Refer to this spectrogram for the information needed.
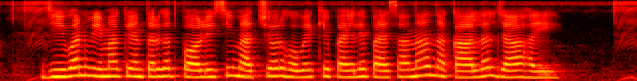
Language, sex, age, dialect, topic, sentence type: Magahi, female, 18-24, Central/Standard, banking, statement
